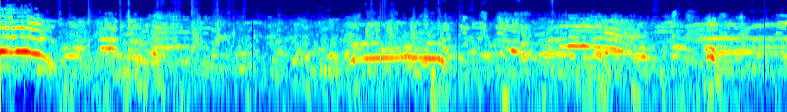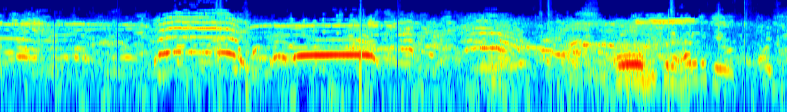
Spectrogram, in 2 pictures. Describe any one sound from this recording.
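A crowd cheers and yells from the stands outdoors.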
